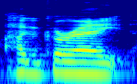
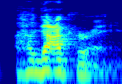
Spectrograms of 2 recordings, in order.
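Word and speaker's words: Hagakure: He's he's with people like Sad and uh Kota and Hagakur. I'm pretty sure her name is Hagakare, but I keep saying Hagakur.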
